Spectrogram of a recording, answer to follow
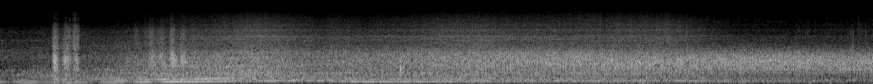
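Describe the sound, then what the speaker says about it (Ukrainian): A Mazda CX-9 with a powerful engine accelerates while driving, a steady rising engine drone with road and tyre noise heard from inside, loud and continuous. "Потужний двигун."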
